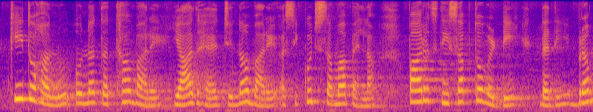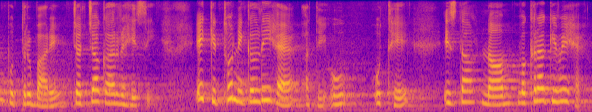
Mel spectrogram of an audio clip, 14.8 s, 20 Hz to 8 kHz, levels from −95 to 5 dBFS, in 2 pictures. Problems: constant background noise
